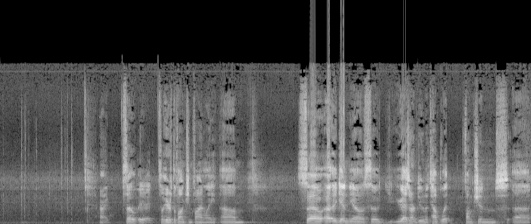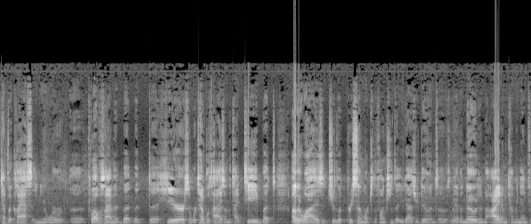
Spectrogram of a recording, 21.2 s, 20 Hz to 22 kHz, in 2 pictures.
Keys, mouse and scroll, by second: 0.5 Right, 2.3-2.9 scroll up 4, 3.2-4.1 scroll up 4, 4.9 scroll down 2, 13.2 scroll down 2.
